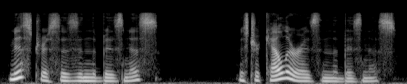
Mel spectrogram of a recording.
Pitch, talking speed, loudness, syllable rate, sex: 175 Hz, 160 wpm, -18 LUFS, 5.6 syllables/s, female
